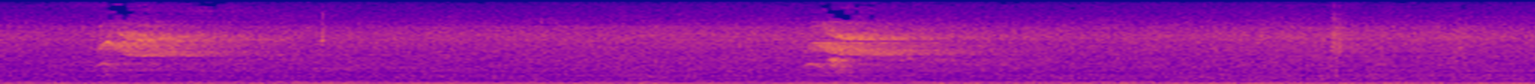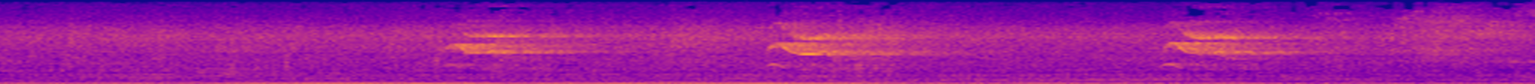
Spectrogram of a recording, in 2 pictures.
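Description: A low, steady motor hum that grows louder about six to eight seconds in, with about five short, high bird chirps scattered over it.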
